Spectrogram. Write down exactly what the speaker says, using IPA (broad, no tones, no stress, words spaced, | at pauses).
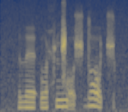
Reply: ðɛʔoħŋ͡ǁɔ̰ʃ dɔt͡ʃ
